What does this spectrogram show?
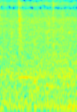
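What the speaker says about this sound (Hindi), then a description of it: "वही पहले ओले की बारिश हमारे नए घर में है नहीं?" Hailstones fall in a May hailstorm at a new house, making a steady, dense, close patter with a few sharper ticks throughout.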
